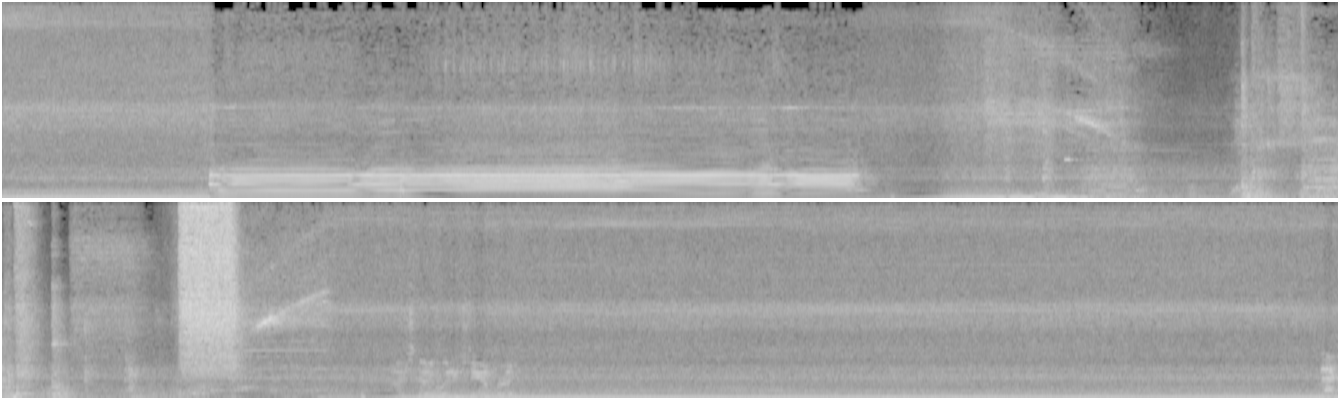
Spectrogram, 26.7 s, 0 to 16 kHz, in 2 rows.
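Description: Haas VF-2SS CNC mill spindle running a Walter 1-inch cutter at 12,000 RPM, a steady whine; early on a cluster of ringing tones sits on top while it cuts, the vibration from the cutter sticking out nearly four inches from its holder. About nine seconds in the spindle winds down, with knocks and a short hiss, then spins back up a few seconds later and runs steady.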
